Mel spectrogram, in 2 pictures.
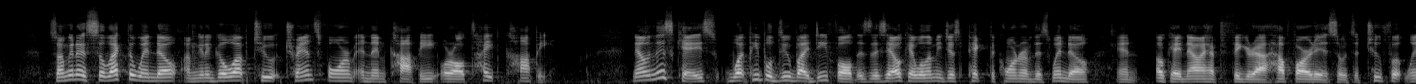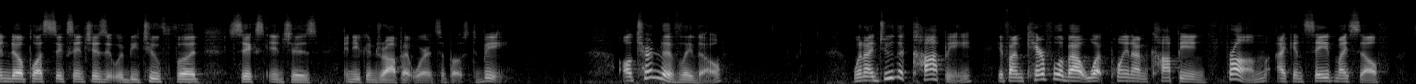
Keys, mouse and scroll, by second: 1.4 click, 3.2 click, 4.1 click, 10.7 click, 15.6-17.5 typing, 21.1 Escape, 22.1 ctrl+z, 26.9 click.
